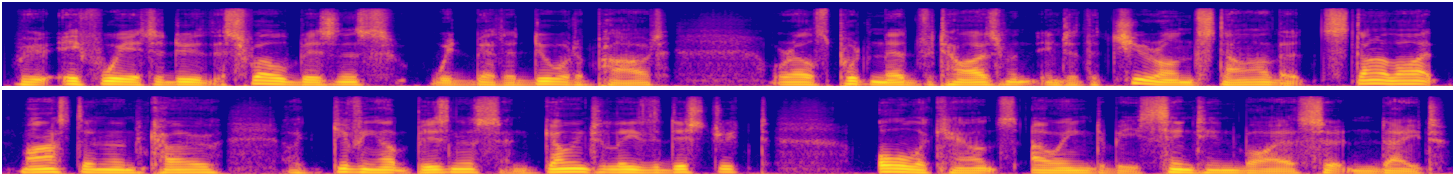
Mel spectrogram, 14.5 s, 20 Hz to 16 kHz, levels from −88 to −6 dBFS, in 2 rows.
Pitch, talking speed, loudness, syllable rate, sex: 105 Hz, 195 wpm, -18 LUFS, 5.6 syllables/s, male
